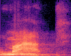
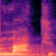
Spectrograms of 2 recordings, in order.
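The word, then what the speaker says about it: Maat: They call it mat, or mat, whichever way you want to pronounce it, M-A''A'-T.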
